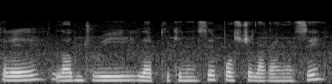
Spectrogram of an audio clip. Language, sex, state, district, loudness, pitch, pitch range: Nagamese, female, Nagaland, Dimapur, -16 LUFS, 185 Hz, 180-195 Hz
